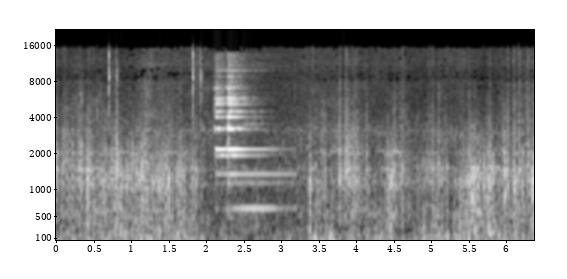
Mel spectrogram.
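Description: Wind buffeting the microphone and road noise from a moving motorcycle. About two seconds in, a bell-like chime rings for about a second and fades.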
